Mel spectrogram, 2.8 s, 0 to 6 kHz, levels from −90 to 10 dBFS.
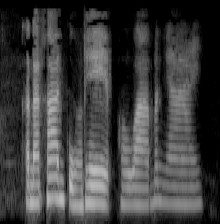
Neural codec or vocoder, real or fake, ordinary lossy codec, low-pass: codec, 44.1 kHz, 2.6 kbps, SNAC; fake; MP3, 24 kbps; 5.4 kHz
